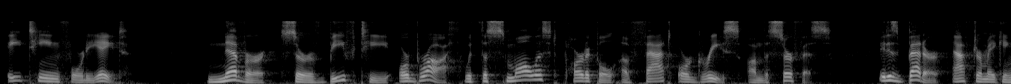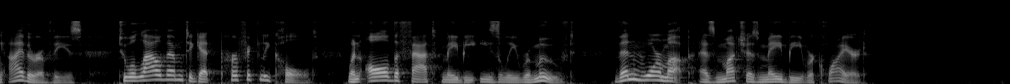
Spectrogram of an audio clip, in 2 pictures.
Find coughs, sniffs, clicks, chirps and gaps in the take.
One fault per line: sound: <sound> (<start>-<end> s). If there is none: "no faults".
no faults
